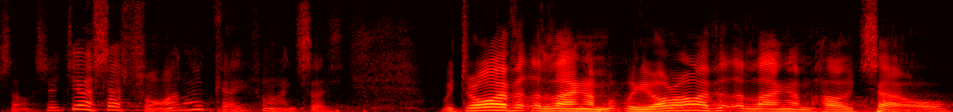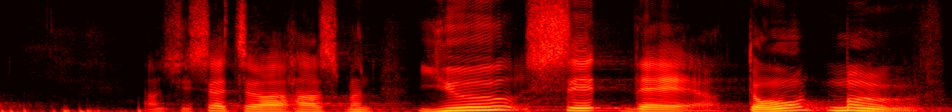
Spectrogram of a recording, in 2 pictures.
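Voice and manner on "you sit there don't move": put-on Swedish accent, louder, slower. Driver retelling a swedish passenger speaking to her husband, in an attempted swedish accent. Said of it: "I'm going to try and do a Swedish accent".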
